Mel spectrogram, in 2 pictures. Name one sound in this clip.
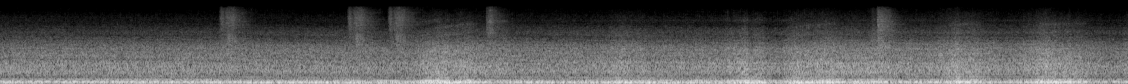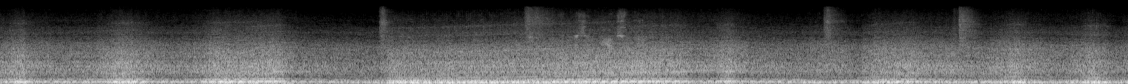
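A truck's diesel engine rumbles steadily, its pitch rising and falling as it speeds up and slows down.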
